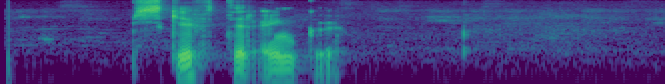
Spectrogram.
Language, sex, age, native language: Icelandic, male, 20-29, Icelandic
